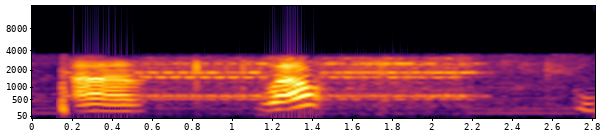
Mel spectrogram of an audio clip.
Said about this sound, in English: Excuse me, there's a phone ringing. Oh, you can just let it go.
